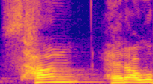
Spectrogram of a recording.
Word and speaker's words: 상해: 우리 샹하이 그러죠. 샹하이. 근데 샹하이는 어떻게 쓰죠? 우리가 한자로 쓸 때 상해라고 썼습니다. 윗상자에다 바다의 자를 씁니다. 정확하게 중국 사전에는 상해라고 발음하고 되어 있습니다. 우리 발음이 맞습니다.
